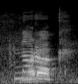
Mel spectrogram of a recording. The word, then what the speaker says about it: Noroc: Noroc.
